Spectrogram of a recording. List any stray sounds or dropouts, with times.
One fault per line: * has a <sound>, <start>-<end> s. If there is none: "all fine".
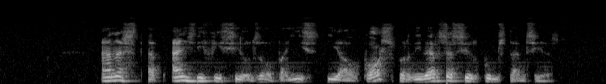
* has a dropout, 1.4-1.5 s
